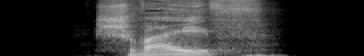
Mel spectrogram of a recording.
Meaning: tail (of animal - particularly a bushy one, like that of a squirrel or horse; of comet)
- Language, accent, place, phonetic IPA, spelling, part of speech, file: German, Germany, Berlin, [ʃvaɪ̯f], Schweif, noun, De-Schweif.ogg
